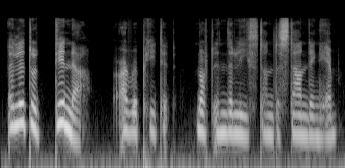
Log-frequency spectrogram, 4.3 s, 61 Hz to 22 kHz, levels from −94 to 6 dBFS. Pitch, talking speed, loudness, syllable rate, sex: 215 Hz, 155 wpm, -21 LUFS, 5.7 syllables/s, female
